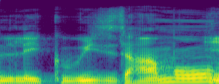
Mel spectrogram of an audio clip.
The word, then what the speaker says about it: Leguizamo: Ligui ja. – Lig ich kann den Namen nicht aussprechen, John Leguizamo.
